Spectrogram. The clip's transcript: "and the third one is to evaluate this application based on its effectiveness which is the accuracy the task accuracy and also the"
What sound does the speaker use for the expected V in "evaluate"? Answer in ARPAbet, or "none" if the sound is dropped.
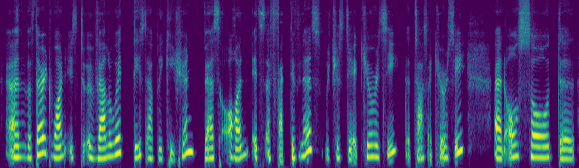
V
